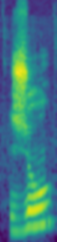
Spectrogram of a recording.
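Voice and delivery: "Júri" with the JU pushed hard; "Júri" stressed JU-ri with a rise; stress on first syllable. Shown as a demonstration. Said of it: "Tem a penúltima sílaba mais forte".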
